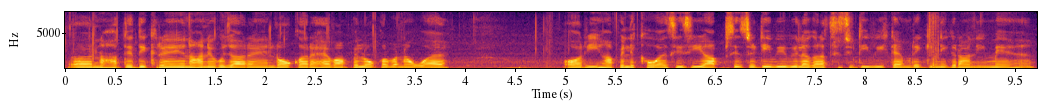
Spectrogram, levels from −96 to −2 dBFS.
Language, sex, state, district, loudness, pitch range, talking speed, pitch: Hindi, female, Haryana, Jhajjar, -15 LUFS, 170-180 Hz, 215 wpm, 175 Hz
